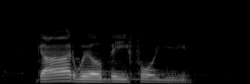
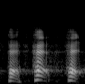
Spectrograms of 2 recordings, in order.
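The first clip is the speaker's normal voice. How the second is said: normal talking voice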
